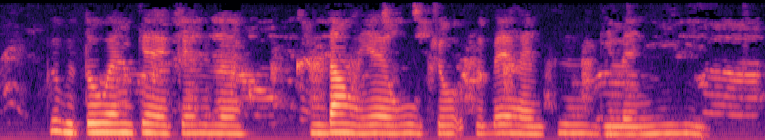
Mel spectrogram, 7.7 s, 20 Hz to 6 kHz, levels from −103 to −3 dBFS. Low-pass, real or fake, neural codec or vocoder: 5.4 kHz; real; none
